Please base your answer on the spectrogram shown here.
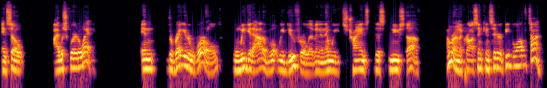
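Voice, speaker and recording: A man's voice: medium pitch, a little fast, a bit bright, husky. A man who once worked as a police officer and now coaches people through crisis, speaking as a guest in casual conversation. He talks with firm emphasis and often repeats phrases to drive his point home.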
